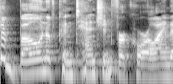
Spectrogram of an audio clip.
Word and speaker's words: Coraline: While movie Coraline only mildly corrects people when they mispronounce her name as Caroline, book Coraline gets much more incensed over the mispronunciations.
